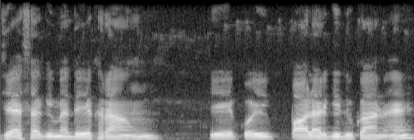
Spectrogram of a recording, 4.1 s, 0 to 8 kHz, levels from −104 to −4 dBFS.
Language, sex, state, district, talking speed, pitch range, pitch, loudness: Hindi, male, Madhya Pradesh, Katni, 175 wpm, 115-120 Hz, 120 Hz, -17 LUFS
